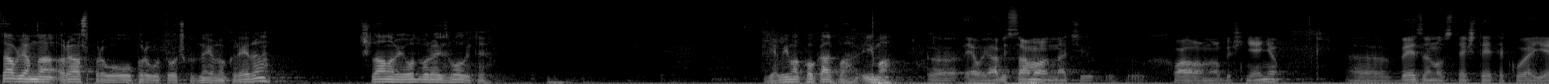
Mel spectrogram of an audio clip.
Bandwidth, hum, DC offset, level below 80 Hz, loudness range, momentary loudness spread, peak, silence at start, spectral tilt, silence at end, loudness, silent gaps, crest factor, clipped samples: 16 kHz; none; under 0.1%; -48 dBFS; 7 LU; 19 LU; -16 dBFS; 0 s; -6 dB/octave; 0 s; -35 LUFS; none; 18 dB; under 0.1%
